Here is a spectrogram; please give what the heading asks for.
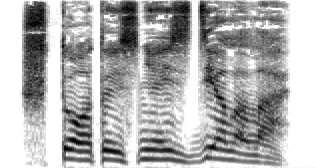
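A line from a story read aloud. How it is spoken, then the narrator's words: Yelling, shaking someone. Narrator (Russian): заорал Уга, тряся ее за плечи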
